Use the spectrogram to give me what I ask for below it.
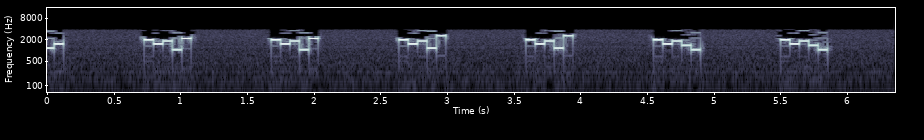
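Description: Five-tone selective call (ZVEI), heard as quick runs of five tones, tones of about 70 ms. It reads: 85719 85719 85722 85722 85741 85741
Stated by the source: ZVEI five-tone selective call received via SDR.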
